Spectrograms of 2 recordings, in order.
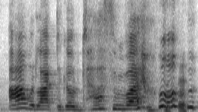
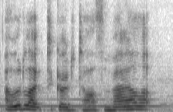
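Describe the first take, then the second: First: It is said in the character's voice. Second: It is not said in the character's voice.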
